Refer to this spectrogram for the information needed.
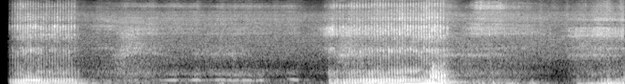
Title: Snoring!! #americanbully #indianbully #dogsnoring #dogtherapy #massage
